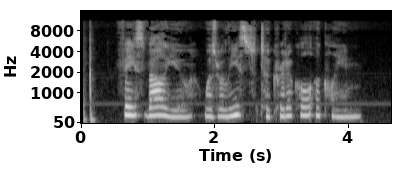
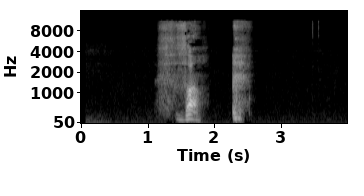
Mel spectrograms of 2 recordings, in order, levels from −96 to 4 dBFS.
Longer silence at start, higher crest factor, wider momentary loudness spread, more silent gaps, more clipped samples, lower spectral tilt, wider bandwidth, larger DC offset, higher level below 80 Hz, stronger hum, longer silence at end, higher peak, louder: second, 0.05 s vs 1.15 s; second, 18 dB vs 26 dB; second, 13 LU vs 17 LU; neither; neither; about the same, -3.5 dB/octave vs -3 dB/octave; about the same, 11.5 kHz vs 11.5 kHz; neither; first, -56 dBFS vs -74 dBFS; neither; second, 0.45 s vs 1.45 s; first, -4 dBFS vs -8 dBFS; first, -21 LUFS vs -30 LUFS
